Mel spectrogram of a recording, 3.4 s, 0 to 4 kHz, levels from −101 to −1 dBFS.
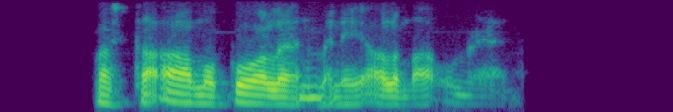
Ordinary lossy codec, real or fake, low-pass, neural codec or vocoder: Opus, 32 kbps; fake; 3.6 kHz; codec, 16 kHz, 8 kbps, FunCodec, trained on LibriTTS, 25 frames a second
